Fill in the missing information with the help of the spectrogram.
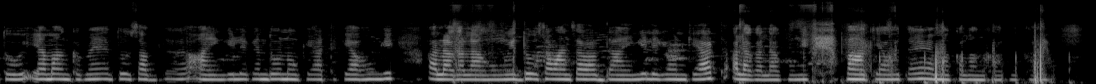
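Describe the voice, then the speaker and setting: A woman's voice: on the high side, monotone, moderate pace, background noise. A woman teaching a Hindi grammar revision lesson, explaining by asking and answering her own questions.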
